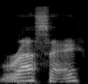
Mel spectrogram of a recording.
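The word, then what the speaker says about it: Raasay: letters this is from the aisle of Ras that's how you pronounce it which means the uh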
